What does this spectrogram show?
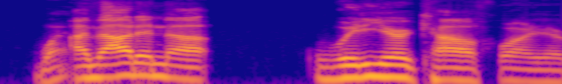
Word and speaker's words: Whittier: is that yeah what I'm out in uh Whittier California right now that's where my practice is at yeah okay okay so H how does being part of the the Whittier Community like how has that shaped how you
